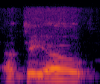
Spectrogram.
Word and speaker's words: Hatillo: area of Puerto Rico, which I believe is pronounced Hatillo, is that correct? Yes. In Hatillo, uh, you experienced quite a bit of the effects of the Hurricane Maria, that was over 2 years ago.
